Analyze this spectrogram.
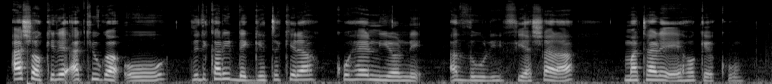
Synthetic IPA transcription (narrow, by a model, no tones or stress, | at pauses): aʃɔkiɾɛʔakiuɣaʔoðiɾikaɾideɡetekeɾakoɦɛniɔne | aðuɾifjaʃaɾa | mataɾeːɦɔkɛku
